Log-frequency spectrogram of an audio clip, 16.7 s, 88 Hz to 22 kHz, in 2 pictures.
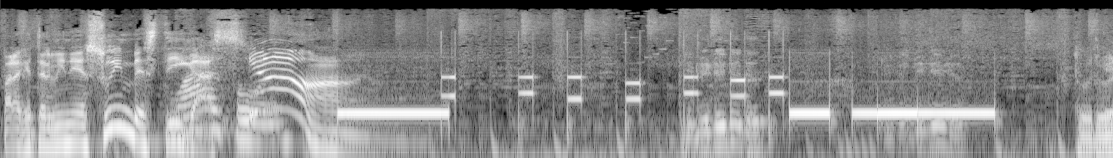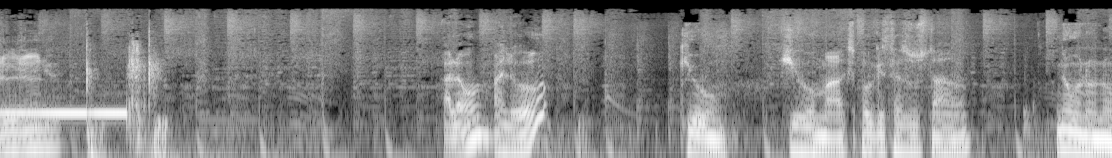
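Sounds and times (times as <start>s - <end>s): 
speech: 0.0s - 3.1s, 5.2s - 5.9s, 8.1s - 8.9s, 11.7s - 12.6s, 13.5s - 16.6s
touch-tone beeps dialing a telephone number: 2.5s - 7.5s, 8.3s - 9.4s
steady telephone dial tone: 2.6s - 4.0s, 5.8s - 7.5s, 8.6s - 9.3s.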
